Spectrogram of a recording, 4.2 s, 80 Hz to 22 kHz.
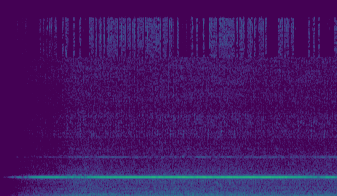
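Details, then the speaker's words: Audi S6 with 4.0T engine at idle: steady high whistle over a very quiet idle that never wavers; a common fault, generally a failed PCV oil separator. "this is a very common issue if you do a little bit of research you will find that this generally speaking is going to be failure from the pcv oil separator"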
